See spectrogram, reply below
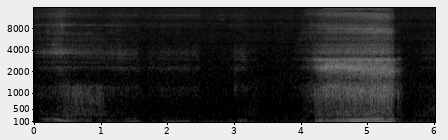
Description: Just a Saint Bernard dog snoring like a human.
